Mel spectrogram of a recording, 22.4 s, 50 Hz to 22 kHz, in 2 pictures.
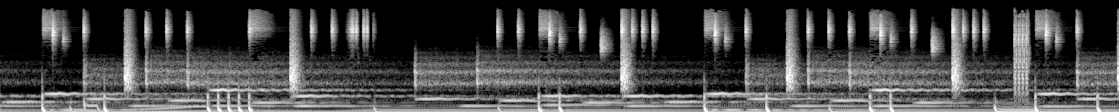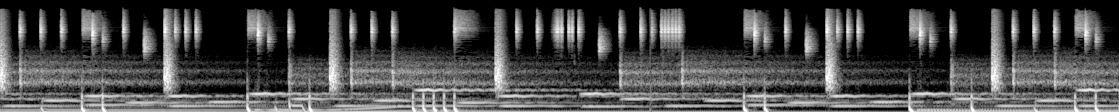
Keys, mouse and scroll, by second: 0.5 shift+middle click, 1.4 click, 2.8 space, 3.1 click, 5.2 g, 7.5 space, 12.5 g, 19.2 click.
